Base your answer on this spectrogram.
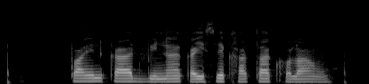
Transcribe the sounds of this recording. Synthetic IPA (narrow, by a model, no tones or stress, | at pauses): paːɪnkaːɖbɪnakəisekʰaːt̪akʰolaːũ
